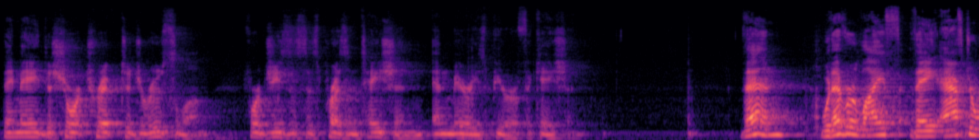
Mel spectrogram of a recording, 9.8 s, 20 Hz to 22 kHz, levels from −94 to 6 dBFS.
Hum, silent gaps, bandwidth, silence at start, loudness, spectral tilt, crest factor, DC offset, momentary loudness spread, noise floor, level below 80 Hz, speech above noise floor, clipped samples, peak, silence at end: none; none; 17 kHz; 0.05 s; -28 LUFS; -6 dB/octave; 22 dB; under 0.1%; 18 LU; -70 dBFS; -68 dBFS; 41 dB; under 0.1%; -8 dBFS; 0 s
